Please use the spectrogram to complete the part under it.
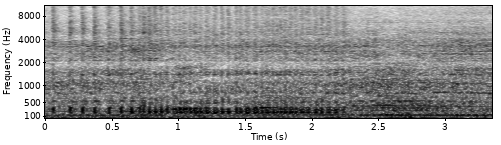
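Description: A cold motorcycle engine running while being ridden along a green lane in the Elan Valley, a steady throbbing drone with a slight rise and fall in pitch, close and loud, no voices.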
